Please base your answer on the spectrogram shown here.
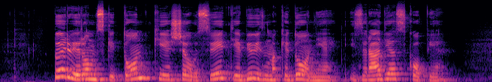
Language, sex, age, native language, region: Slovenian, female, 30-49, Slovenian, Carinthia region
